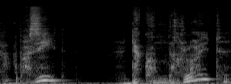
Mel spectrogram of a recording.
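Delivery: amazed, astonished cry, pitched very high. Reading a Christmas story, a woman stepping into the still evening sees people coming: astonished. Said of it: "sagte Maria erstaunt".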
